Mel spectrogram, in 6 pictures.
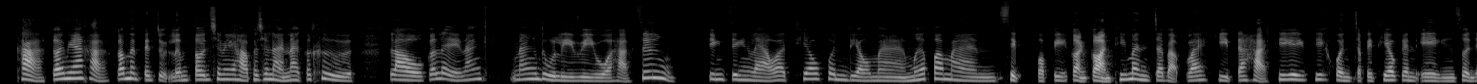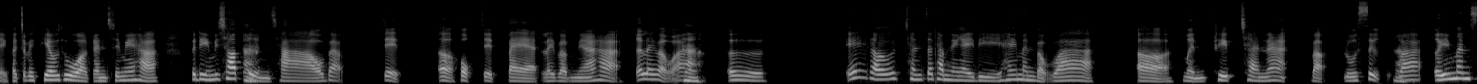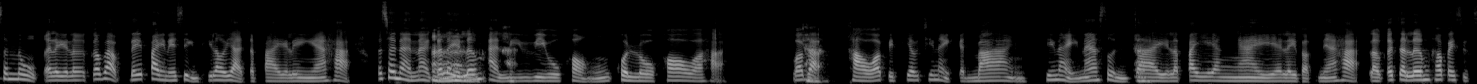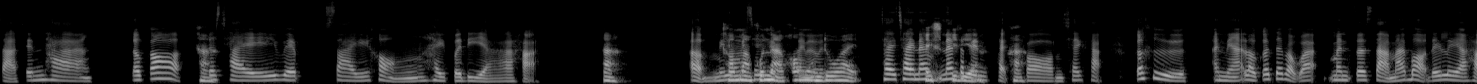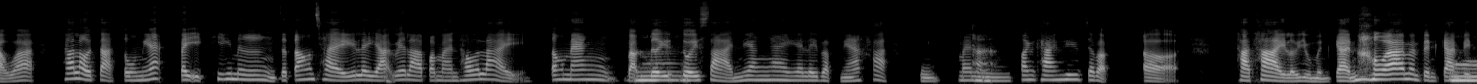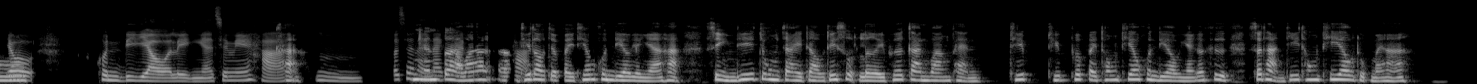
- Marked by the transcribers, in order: other background noise; in English: "โลคัล"; laughing while speaking: "เพราะว่า"; tapping; "เรา" said as "เจา"
- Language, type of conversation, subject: Thai, podcast, คุณควรเริ่มวางแผนทริปเที่ยวคนเดียวยังไงก่อนออกเดินทางจริง?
